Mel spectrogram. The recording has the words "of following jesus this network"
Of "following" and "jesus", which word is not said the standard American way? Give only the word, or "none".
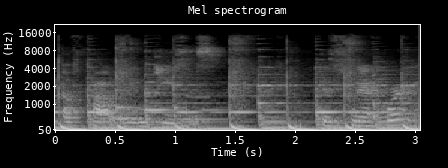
none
